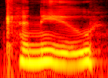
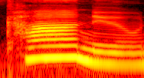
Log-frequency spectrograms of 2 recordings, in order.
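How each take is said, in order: First: The name is said like canoe. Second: The name is not said like canoe. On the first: The speaker calls it wrong. "not canoe, like I thought it was" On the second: The speaker calls it right. "it's Kanu"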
